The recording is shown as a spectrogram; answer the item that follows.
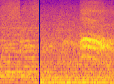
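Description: Orchestral-electronic intro music cuts off under a second in. About a second and a half in, a crow caws once.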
